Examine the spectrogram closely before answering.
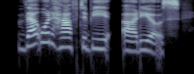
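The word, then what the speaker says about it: adiós: That would have to be adios. A D I O S with the accent on the O.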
